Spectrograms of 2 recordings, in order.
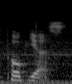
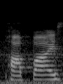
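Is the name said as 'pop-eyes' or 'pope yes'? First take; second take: pope yes; pop-eyes. First: It is said as 'pope yes'. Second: It is said as 'pop-eyes'. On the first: The speaker calls it wrong. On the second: The speaker calls it right.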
